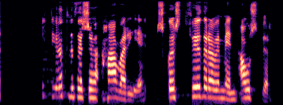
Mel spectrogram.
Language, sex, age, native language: Icelandic, male, 12, Icelandic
